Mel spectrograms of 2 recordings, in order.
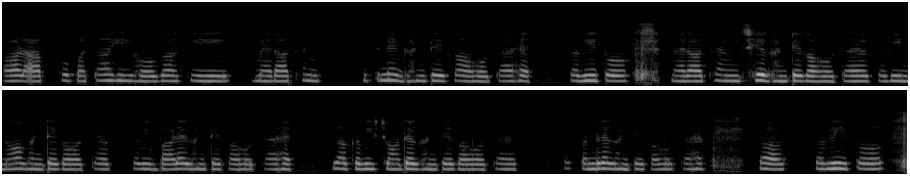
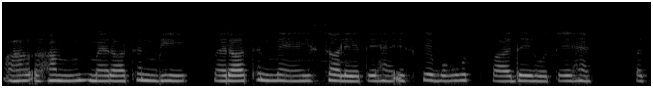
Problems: none marked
